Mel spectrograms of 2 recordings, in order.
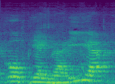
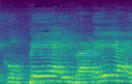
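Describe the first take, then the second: First: Said in the usual way. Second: COPEA and VAREA with stressed E before the A; nonstandard vowel shift. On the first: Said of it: "en lugar de copia y varía". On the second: Shown as a demonstration. Quoting how some people talk, stressed E in COPEA and VAREA. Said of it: "hay gente que dice copea".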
